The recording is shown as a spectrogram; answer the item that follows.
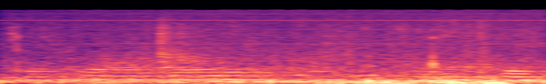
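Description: A few keystrokes on a laptop keyboard, with faint voices in the room.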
